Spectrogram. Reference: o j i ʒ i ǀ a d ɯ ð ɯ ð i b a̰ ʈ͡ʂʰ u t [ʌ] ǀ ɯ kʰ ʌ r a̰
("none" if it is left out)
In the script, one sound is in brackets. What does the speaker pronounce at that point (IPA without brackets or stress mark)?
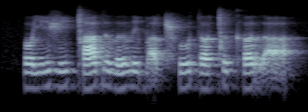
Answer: ʌ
